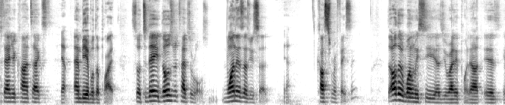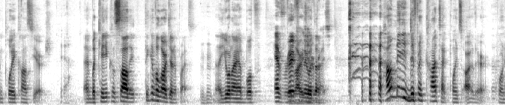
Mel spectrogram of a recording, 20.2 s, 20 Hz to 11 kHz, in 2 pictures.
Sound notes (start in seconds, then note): 17.0 laughs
